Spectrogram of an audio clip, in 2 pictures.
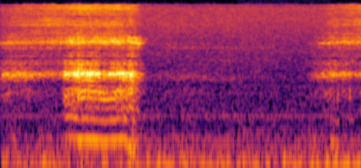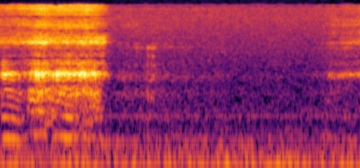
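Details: Snoring during sleep: two long, rough, buzzing snores on breathing in, with quieter breaths between, over steady low background noise.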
